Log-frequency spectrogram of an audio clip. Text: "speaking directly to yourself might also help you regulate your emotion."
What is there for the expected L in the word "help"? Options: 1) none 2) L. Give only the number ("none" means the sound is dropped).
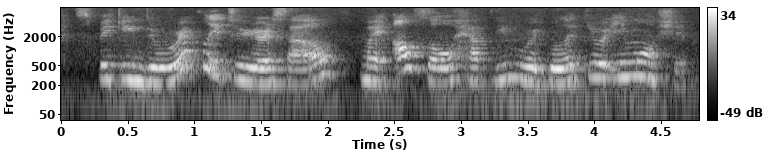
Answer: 1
